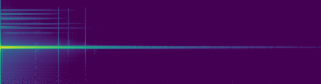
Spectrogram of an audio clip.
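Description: A shiny 'ding' sound effect: a single bright chime ringing on one high tone and fading out over about a second and a half.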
